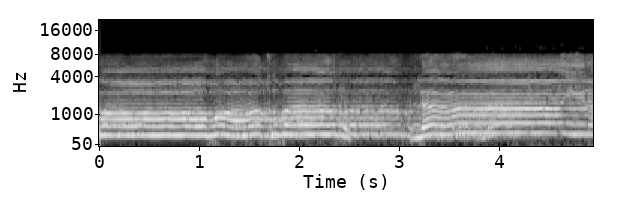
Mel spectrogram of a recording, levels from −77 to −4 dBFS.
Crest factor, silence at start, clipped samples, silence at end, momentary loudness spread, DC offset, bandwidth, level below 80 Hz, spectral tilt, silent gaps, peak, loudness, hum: 14 dB; 0 s; under 0.1%; 0 s; 5 LU; under 0.1%; 8.4 kHz; -58 dBFS; -3.5 dB/octave; none; -2 dBFS; -16 LUFS; none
